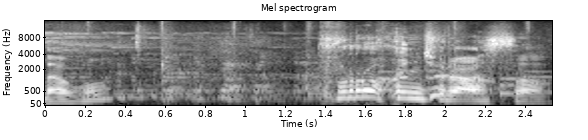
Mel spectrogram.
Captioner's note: haha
